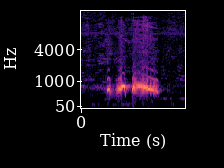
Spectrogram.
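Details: Spotted dove song used to lure doves into calling. One full phrase: a short clipped note, a quick doubled coo, then a long mellow coo that fades, in quiet surroundings.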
